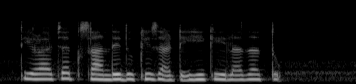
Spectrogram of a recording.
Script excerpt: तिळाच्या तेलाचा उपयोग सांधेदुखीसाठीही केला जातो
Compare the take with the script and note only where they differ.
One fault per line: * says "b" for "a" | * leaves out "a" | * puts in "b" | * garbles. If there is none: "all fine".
* leaves out "तेलाचा उपयोग"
